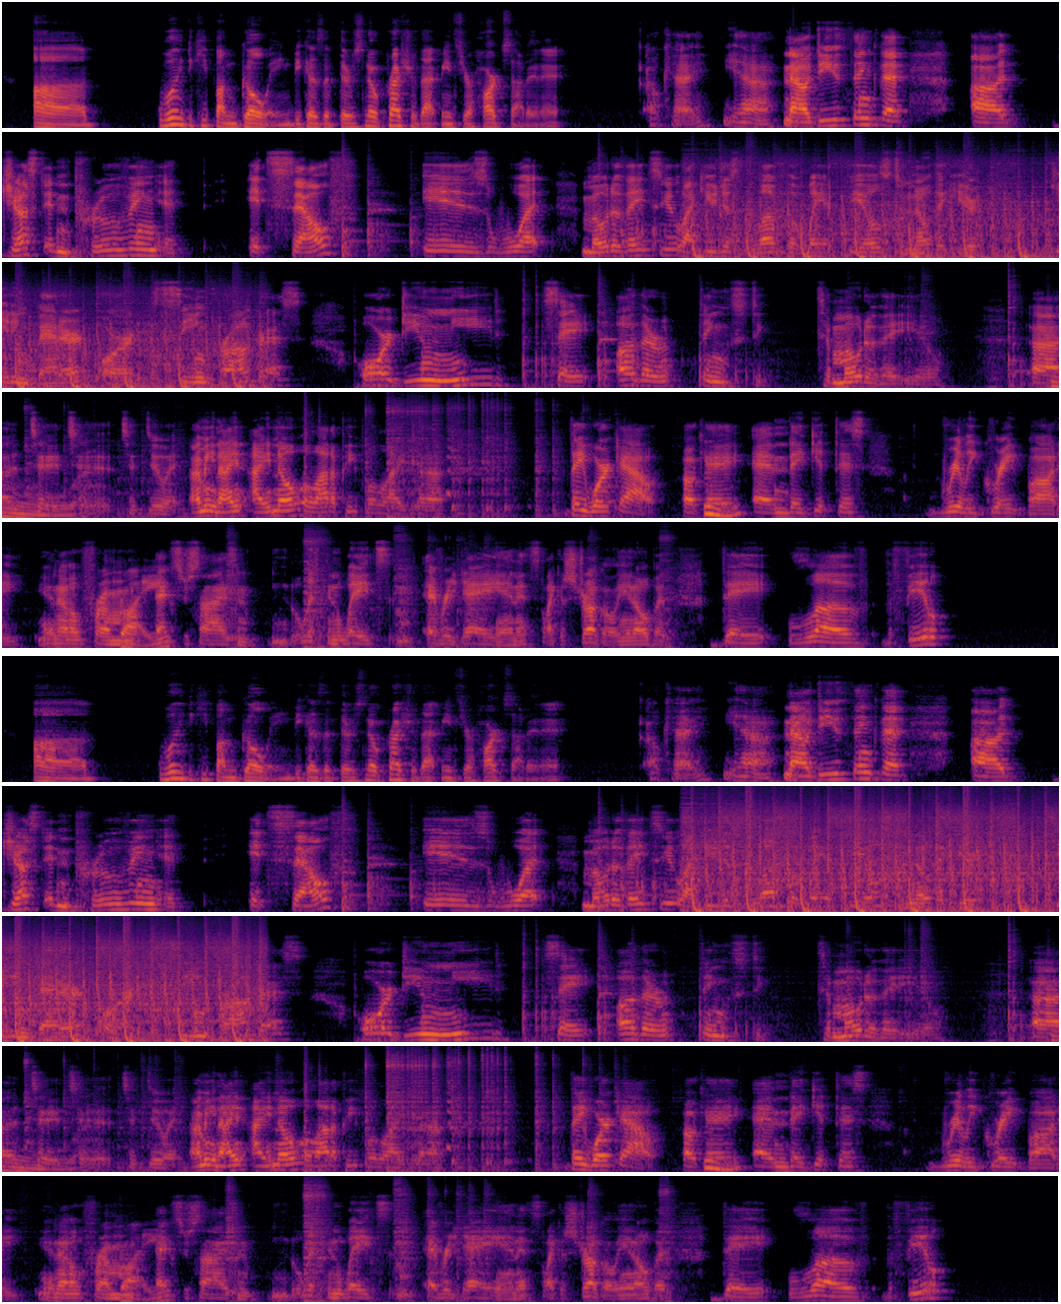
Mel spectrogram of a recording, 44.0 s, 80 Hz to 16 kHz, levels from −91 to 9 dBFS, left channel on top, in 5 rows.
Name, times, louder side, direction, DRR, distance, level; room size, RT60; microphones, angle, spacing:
voice 1, 0.3-0.8 1.3-4.6 25.8-26.0 26.4-27.3 32.3-32.6 36.2-36.7, left 5 dB, 80° left, 0.4 m, -34 dB
voice 2, 5.3-8.4 8.8-10.3 10.9-11.8 12.3-17.1 17.4-21.8 22.1-24.0 24.4-25.5 26.2-30.4 31.1-33.8 34.1-43.0, left 2 dB, 55° left, 1.1 m, -34 dB
sound 1, 11.6-13.1 13.8-14.6 16.3-16.5 17.7-18.9 20.6-21.0 22.0-24.1 26.0-26.5 28.9-29.3, equal, ahead, 0.4 m, -47 dB
sound 2, 14.5-19.8, right 3 dB, 50° right, 0.6 m, -33 dB
sound 3, 21.8-24.8 25.1-26.2 26.5-28.8 29.3-33.3 33.9-34.0 34.5-34.6 35.4-40.3 40.6-41.0, right 3 dB, 25° right, 1.4 m, -49 dB
8.2 x 3.2 x 4.5 m
head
